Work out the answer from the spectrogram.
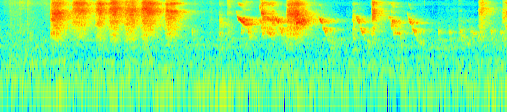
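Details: A flock of pet budgies, eating, playing and squabbling, bursts into a long grating squawk run, then rapid chirps and twittered notes from several birds indoors.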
